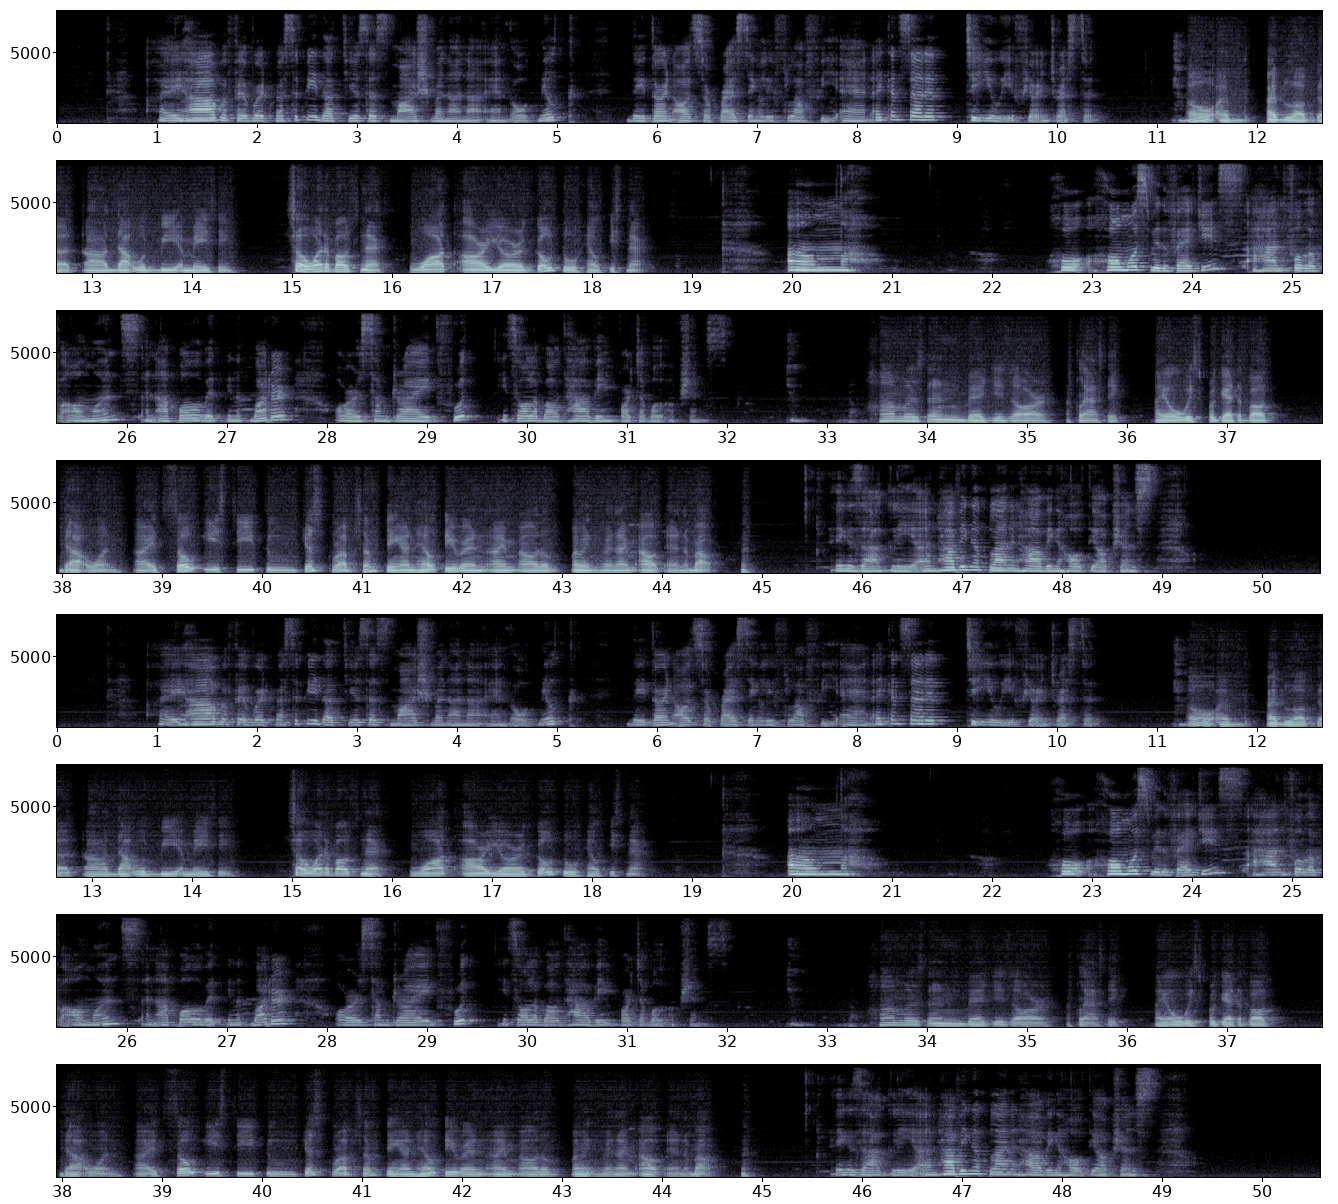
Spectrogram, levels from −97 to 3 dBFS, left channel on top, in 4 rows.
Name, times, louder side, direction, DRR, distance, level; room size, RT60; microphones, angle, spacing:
voice 1, 1.0-5.0 5.7-8.8 9.1-10.4 11.2-11.4 19.3-19.6 20.0-20.9 22.6-27.6 28.1-29.4 29.7-31.8 32.6-32.8 45.7-49.3, left 3 dB, 70° left, 7 dB, 1.0 m, -31 dB
voice 2, 11.3-14.4 15.0-15.9 16.2-18.5 33.5-35.2 35.5-35.9 36.3-37.4 38.0-44.5 44.8-44.9, left 4 dB, 35° left, 8 dB, 0.4 m, -27 dB
12.0 x 7.3 x 3.5 m, 0.37 s
head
